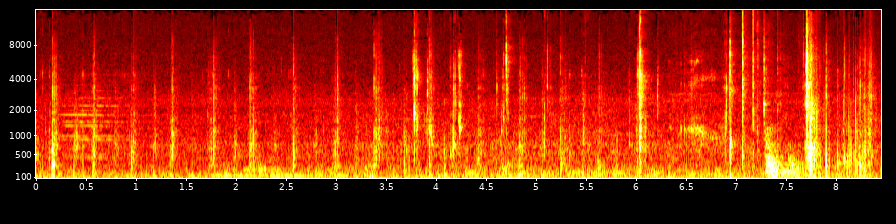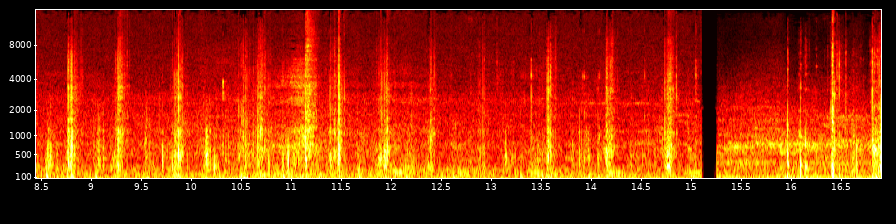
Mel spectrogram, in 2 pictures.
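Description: Close-miked biting, cracking and chewing of a hard frozen chocolate sweet, a steady run of sharp crunches with wet chewing between them. About 15 seconds in the sound cuts out for a moment, then the chewing goes on.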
